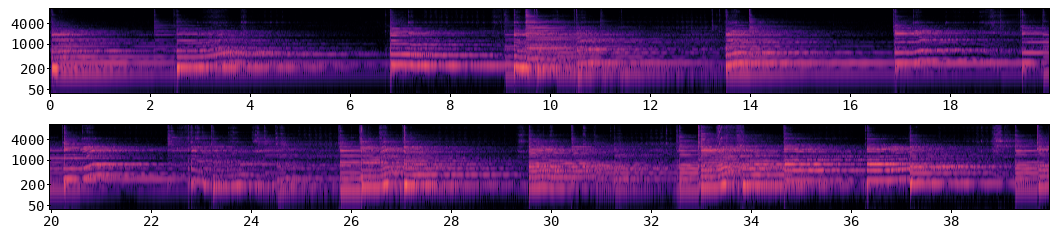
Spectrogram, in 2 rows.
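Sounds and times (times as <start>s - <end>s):
dobro guitar: 0.0s - 39.9s.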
